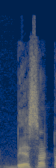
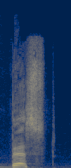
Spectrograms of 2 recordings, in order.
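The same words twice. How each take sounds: First: बेसट broken into two beats, be-sat, with a vowel between s and t; mispronounced बेसट. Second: बेस्ट in one syllable, s running straight into t; बेस्ट with a joined "st" ending; correct consonant cluster. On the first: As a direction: split the final cluster of बेसट with an extra "a". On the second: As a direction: say बेस्ट as "best", no vowel between s and t. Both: Shown as a demonstration. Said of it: "बेसट मत पढ़िएगा".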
